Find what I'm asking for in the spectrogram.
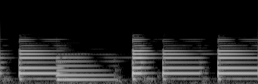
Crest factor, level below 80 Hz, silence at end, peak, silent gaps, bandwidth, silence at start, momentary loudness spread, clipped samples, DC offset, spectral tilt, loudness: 16 dB; -54 dBFS; 0 s; -8 dBFS; none; 4.3 kHz; 0 s; 7 LU; under 0.1%; under 0.1%; -7.5 dB/octave; -22 LUFS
